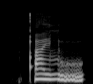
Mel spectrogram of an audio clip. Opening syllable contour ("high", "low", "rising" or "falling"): low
